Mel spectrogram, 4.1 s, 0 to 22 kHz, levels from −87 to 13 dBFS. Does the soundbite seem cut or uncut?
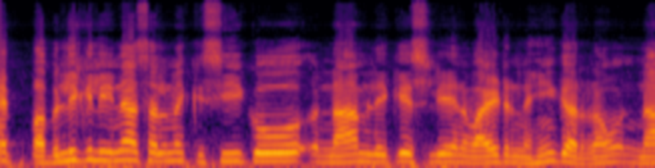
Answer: uncut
